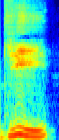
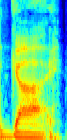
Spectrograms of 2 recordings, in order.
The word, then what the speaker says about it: Guy: the end of last episode the circus recovered ghee yes his name is gay now that I'm doing the synopsis I'll pronounce his name right again you can bow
